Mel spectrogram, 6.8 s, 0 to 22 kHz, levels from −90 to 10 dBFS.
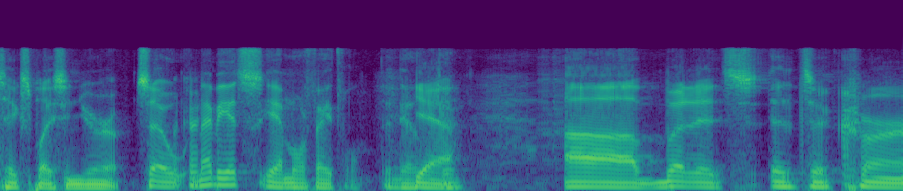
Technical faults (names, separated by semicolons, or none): time-stretched section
